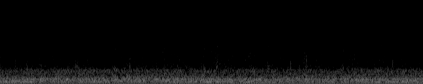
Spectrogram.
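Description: Footsteps creak on a wooden plank.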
